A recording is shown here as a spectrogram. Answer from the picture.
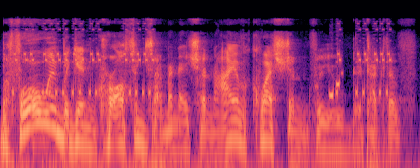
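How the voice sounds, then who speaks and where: Putting on a character voice, a man talks at a fairly quick pace with a medium pitch. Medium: game stream. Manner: formal, measured.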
